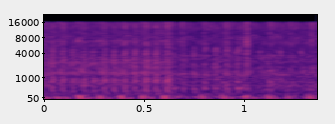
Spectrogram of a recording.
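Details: Honda Future 125 at 34,000 km, in for cylinder head and clutch work: hollow, even knocking about nine times a second over the idle, engine hot. Piston slap.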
